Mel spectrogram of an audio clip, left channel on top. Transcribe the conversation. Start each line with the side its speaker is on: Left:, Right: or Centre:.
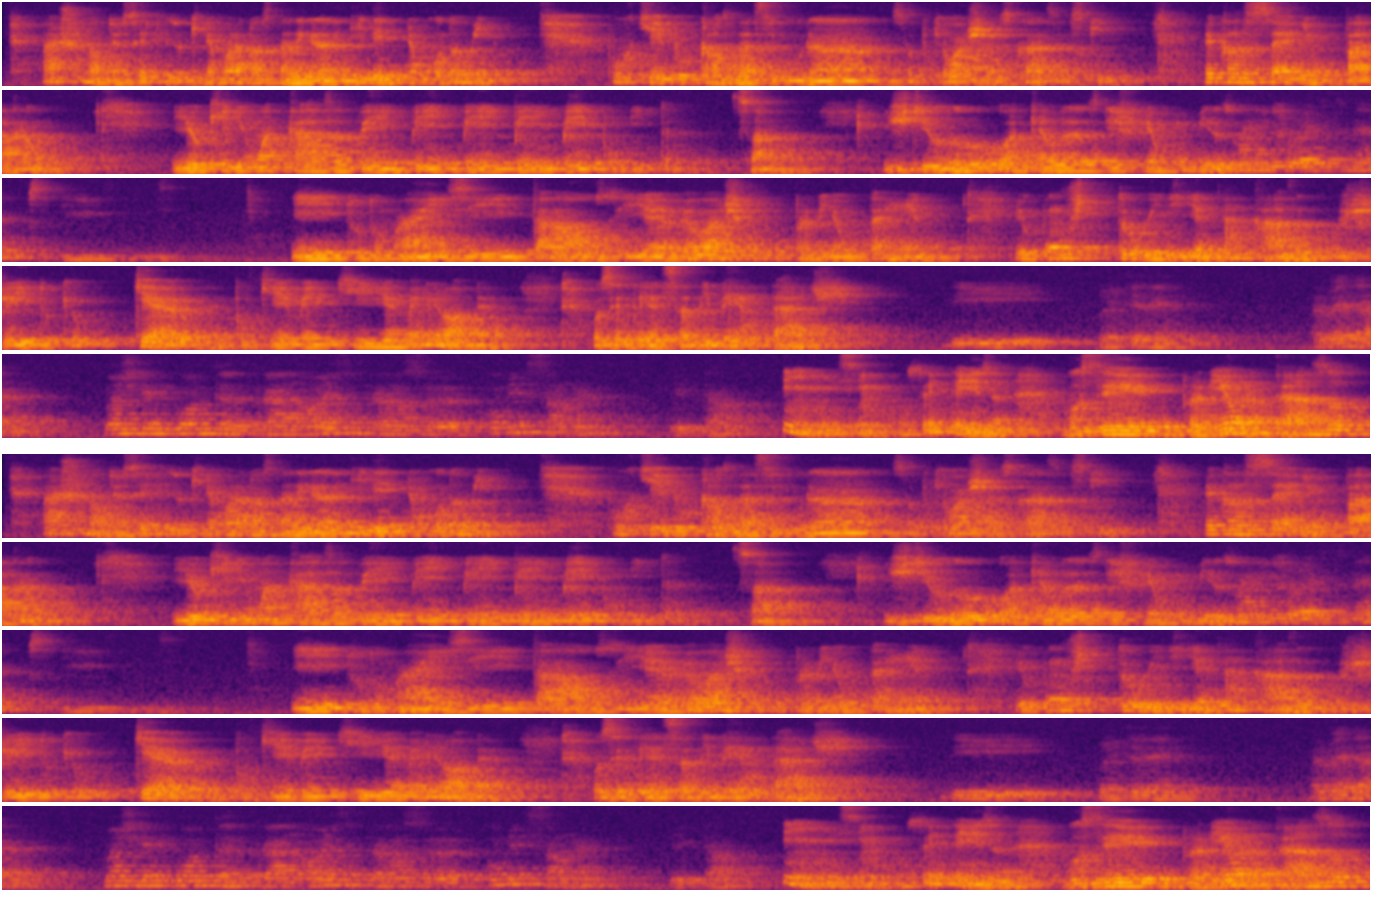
Left: Acho não, tenho certeza. Eu queria morar numa cidade grande e dentro de um condomínio. Por quê? Por causa da segurança, porque eu acho as casas que meio que elas seguem um padrão. E eu queria uma casa bem, bem, bem, bem, bem bonita, sabe? Estilo
Centre: Uhum.
Left: aquelas de filme mesmo.
Centre: Minecraft, né?
Left: Sim, sim, sim. E tudo mais e tal. E eh, eu acho que eu compraria um terreno. Eu construiria a casa do jeito que eu quero, né? Porque meio que é melhor, né? Você ter essa liberdade
Centre: De... Tô entendendo. É verdade. Eu acho que é importante para nós e para nossa convicção, né? E tal.
Left: Sim, sim, com certeza. Você compraria uma casa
